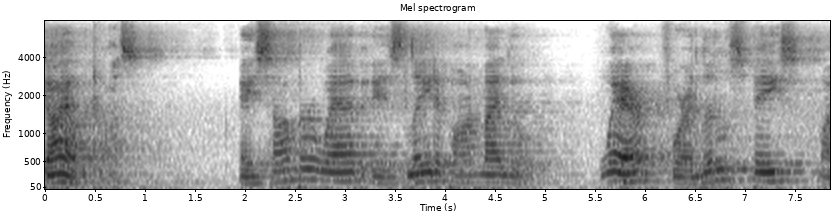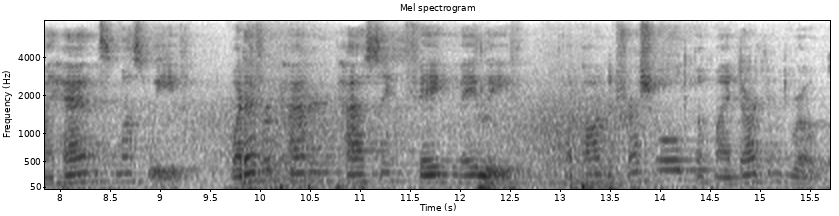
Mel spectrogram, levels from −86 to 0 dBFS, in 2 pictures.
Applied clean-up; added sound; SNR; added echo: none; Car passing by; 18 dB; reverberation time 2.6 s.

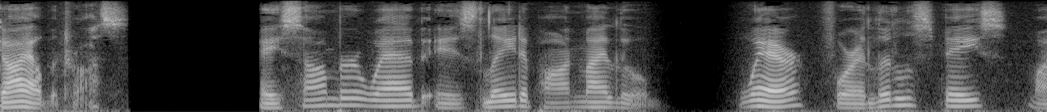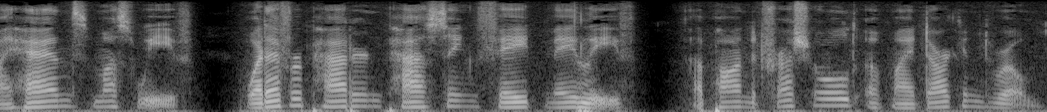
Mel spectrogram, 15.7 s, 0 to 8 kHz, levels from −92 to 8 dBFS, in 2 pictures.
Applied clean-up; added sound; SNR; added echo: none; none; none; none.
